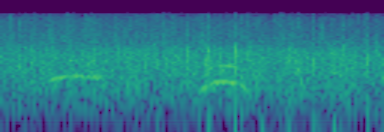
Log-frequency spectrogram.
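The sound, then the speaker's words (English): A debate audience at an Intelligence Squared US recording claps steadily on request, a dense wash of many hands applauding together, with a couple of faint tonal chirps or whistles rising briefly above the clapping. “So if you could give a round of applause, that would be great.”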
